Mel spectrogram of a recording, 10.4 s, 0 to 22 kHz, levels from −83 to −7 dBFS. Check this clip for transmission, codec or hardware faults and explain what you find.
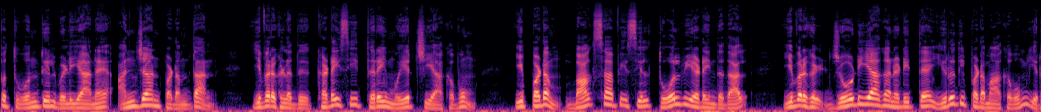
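No faults found.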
